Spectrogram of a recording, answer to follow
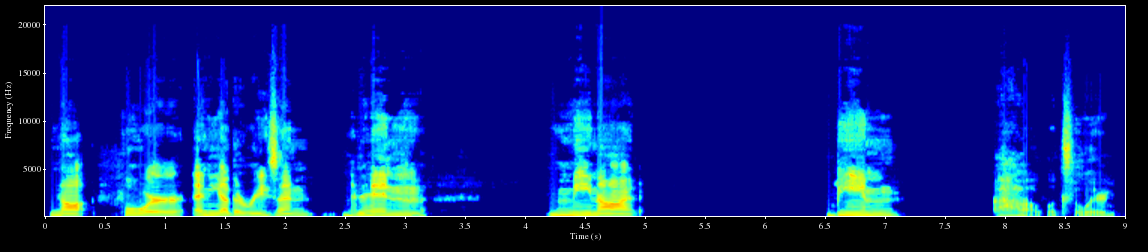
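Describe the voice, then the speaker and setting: A woman guest on a podcast, telling her personal faith story in a halting, earnest way with many fillers and restarts. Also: medium pitch, little pitch movement, clean tone, dry recording, rough recording.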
